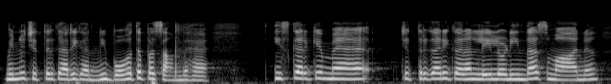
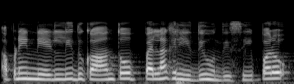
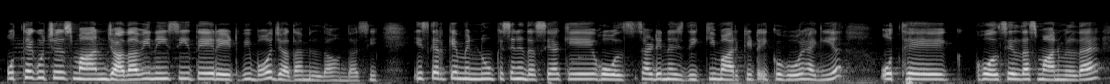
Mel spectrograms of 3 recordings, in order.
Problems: constant background noise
